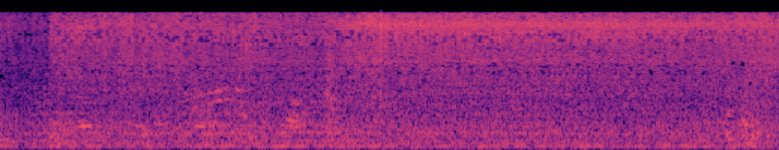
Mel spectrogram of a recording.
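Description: Potatoes fry in a spice paste for a paneer curry, producing a steady, fairly quiet sizzling hiss that grows slightly louder partway through and carries on without pause.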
